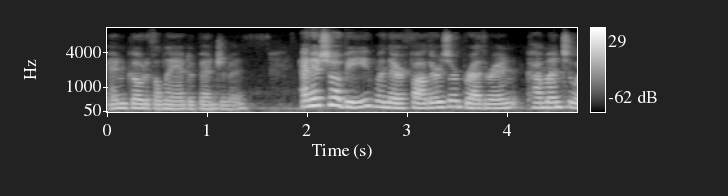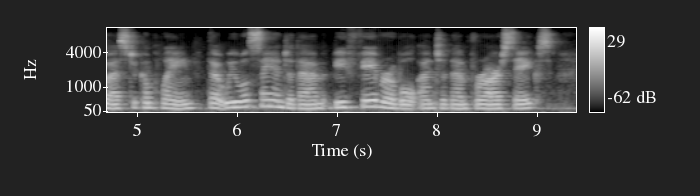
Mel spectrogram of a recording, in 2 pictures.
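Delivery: ordinary delivery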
